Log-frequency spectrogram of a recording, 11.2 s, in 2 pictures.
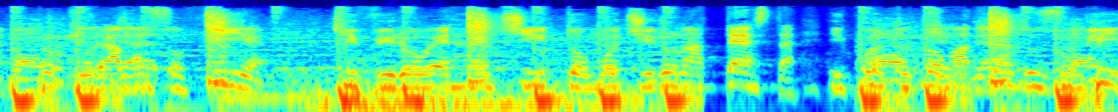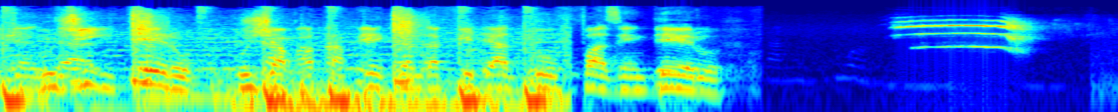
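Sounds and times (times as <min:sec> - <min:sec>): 
speech: 0:00.2 - 0:09.3
pet parrot squawking after waking: 0:10.0 - 0:11.0.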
